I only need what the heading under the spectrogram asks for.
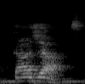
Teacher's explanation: A última sílaba, temos duas sílabas. O já é a sílaba mais forte, portanto, essa palavra é oxítona. Como é a última sílaba mais forte, a sílaba tônica, chamamos de oxítona.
